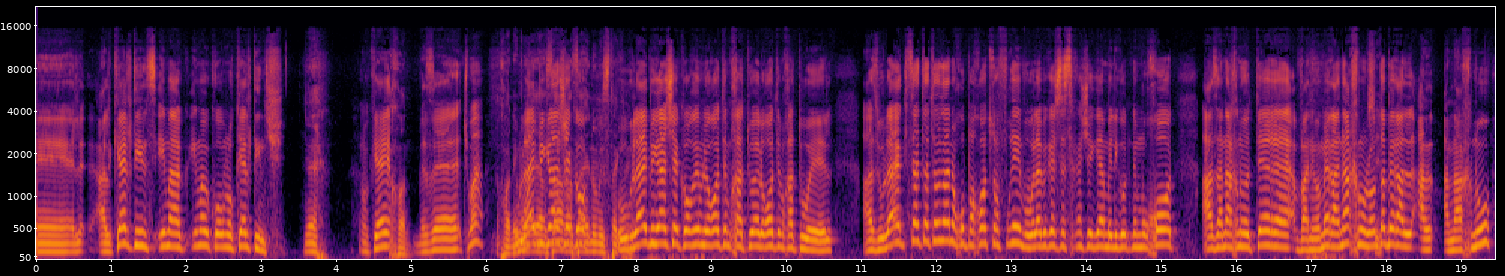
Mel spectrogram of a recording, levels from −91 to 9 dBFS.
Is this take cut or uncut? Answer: cut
